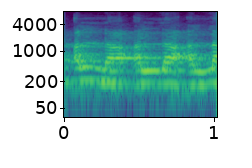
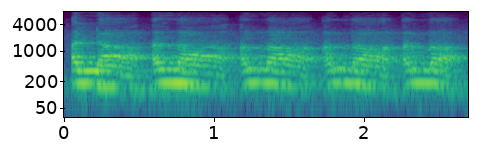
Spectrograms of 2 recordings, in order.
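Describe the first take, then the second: First: Prayerful calling. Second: Low "Allah" repeated, each falling and fading; prayerful calling. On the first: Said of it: "زیادہ بولتا ہوں". (دعا میں "اللہ" کو نرمی سے پکارنا) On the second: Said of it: "میری دعا کے اندر میں اکثر". (دعا میں "اللہ" کی دھیمی ہوتی پکار) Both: Shown as a demonstration.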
